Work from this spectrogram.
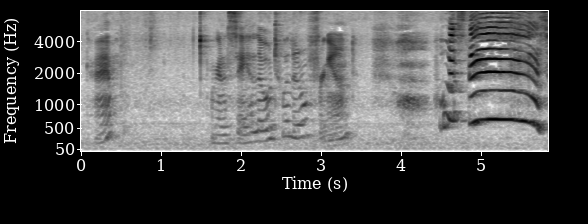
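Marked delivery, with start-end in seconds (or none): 4.4-5.8 gasp, then high, drawn-out question; exaggerated high, loud amazement; wondrous surprise. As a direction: marvel at a surprise guest for little kids. Revealing a surprise friend to children.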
